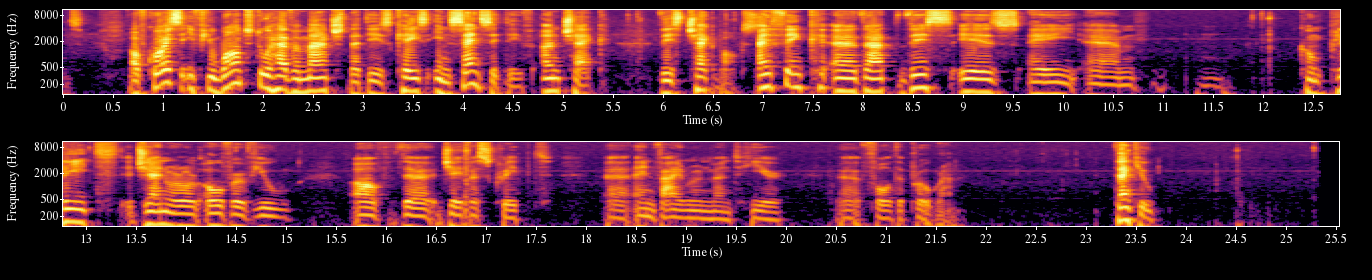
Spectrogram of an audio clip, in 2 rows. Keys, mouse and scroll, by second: 1.9 click, 5.7 click, 6.6 click, 11.9 click, 13.0 click, 14.5 click, 20.4 middle click, 25.3 click.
